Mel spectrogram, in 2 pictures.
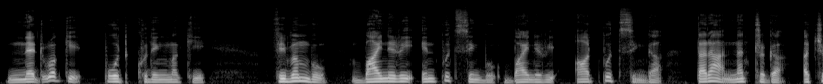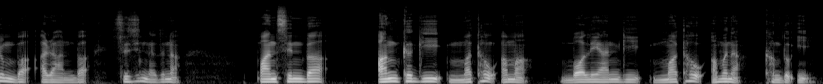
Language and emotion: Manipuri, neutral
